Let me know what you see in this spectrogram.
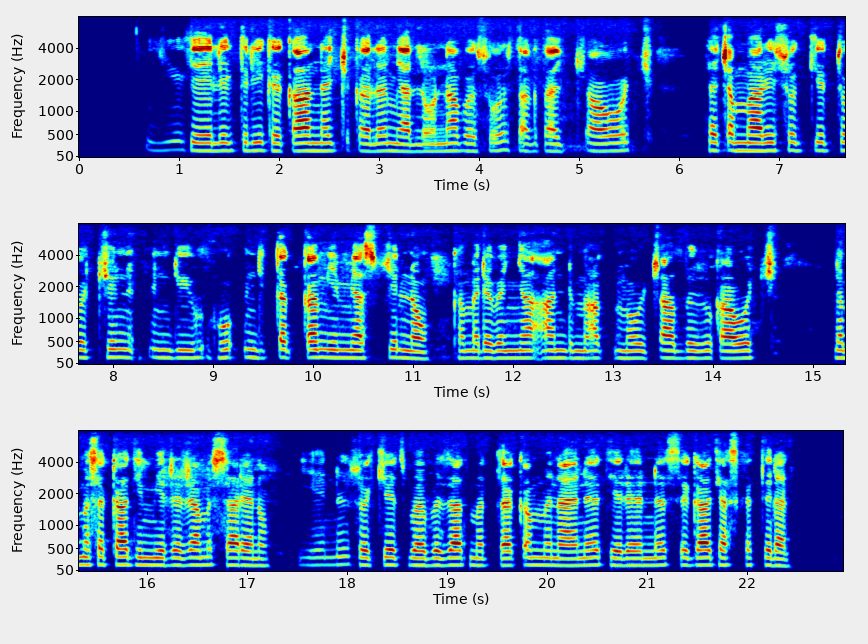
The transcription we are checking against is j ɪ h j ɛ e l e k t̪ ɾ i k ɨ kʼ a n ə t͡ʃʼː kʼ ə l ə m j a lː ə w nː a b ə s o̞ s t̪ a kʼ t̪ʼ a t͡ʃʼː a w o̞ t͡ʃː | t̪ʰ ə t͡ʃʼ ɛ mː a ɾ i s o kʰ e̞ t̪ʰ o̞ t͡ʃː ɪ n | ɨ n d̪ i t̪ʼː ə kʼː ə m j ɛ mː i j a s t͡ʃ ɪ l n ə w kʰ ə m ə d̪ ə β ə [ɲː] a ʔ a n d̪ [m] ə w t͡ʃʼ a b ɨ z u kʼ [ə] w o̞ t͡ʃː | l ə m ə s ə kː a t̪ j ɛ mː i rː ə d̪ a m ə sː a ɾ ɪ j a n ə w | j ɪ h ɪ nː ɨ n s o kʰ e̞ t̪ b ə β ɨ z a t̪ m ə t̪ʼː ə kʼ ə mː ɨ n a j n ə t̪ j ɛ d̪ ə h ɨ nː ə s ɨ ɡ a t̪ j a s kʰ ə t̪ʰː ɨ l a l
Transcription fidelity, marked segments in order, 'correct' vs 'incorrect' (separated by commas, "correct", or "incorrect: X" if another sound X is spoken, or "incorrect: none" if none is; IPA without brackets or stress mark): correct, correct, incorrect: a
